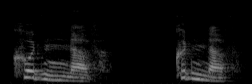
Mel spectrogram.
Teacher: don't pronounce the o don't pronounce the t · have not we don't say could not have look at this we pronounce the d and then we connect the d next to the n and then the o disappears but the t also disappears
